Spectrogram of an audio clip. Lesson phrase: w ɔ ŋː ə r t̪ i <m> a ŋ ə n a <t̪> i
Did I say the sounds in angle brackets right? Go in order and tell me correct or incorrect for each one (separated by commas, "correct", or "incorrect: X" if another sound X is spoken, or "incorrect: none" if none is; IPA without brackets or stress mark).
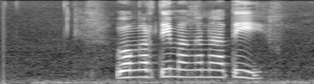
correct, correct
